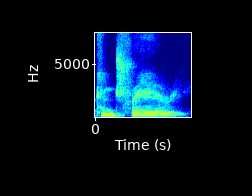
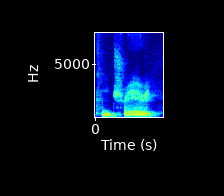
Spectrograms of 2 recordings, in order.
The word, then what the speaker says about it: contrary: now we pronounce that contrary so the stress is on the second syllable contrary i'm sure you've heard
